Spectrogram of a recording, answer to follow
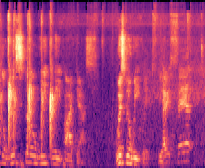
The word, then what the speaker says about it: WISCO: It's called the Wisco Weekly Podcast.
